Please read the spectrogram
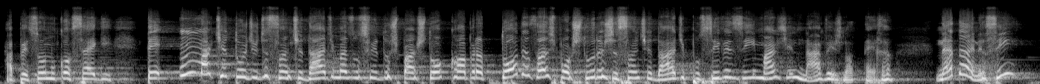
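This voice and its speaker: Woman, pastor, sermon, dramatic preaching, gravelly voice, echoing church hall. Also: high-pitched, animated, normal speed. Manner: dramatic preaching, mimics voices, swings from shouts to hushed tones.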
